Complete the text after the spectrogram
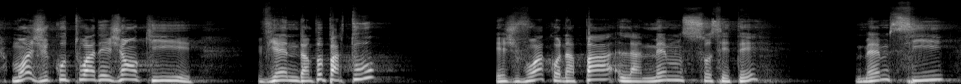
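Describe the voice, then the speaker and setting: Cape Verdean male pastor, non-native French speaker, unhurried halting sermon, long reverb of a large church. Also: high-pitched. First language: not French. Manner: halting, many pauses and restarts, addresses the congregation directly. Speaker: guest pastor.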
